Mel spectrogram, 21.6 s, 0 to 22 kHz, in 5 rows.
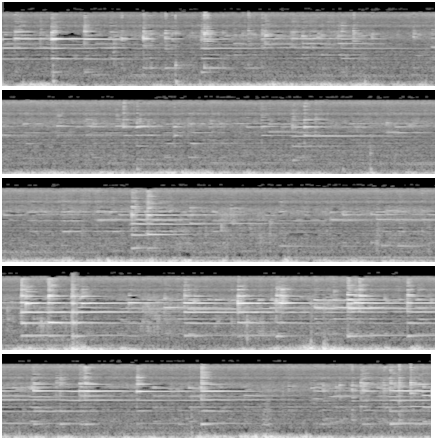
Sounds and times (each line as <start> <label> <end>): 0.0 Walking in the Mtn forest and fields 21.6
0.0 cow bells 21.6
